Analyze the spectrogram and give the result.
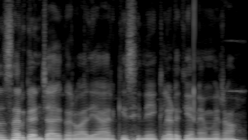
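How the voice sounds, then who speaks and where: A man's voice: on the low side, warm tone, smooth. A young man from Chennai chatting casually on a coding live stream, joking with viewers and mixing Hindi with English tech terms. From Chennai, India. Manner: chatty and joking, reading viewer chat aloud and answering it.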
